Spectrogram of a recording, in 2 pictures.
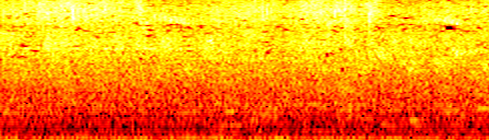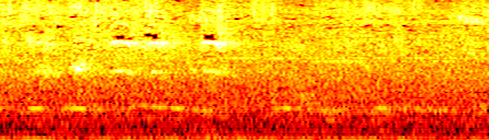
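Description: Steady low hum and room noise, with a few short bird chirps about three to four and a half seconds in.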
